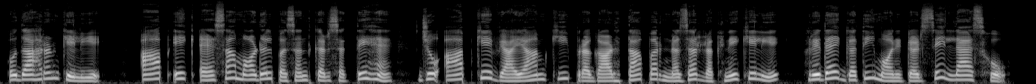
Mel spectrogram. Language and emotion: Hindi, neutral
